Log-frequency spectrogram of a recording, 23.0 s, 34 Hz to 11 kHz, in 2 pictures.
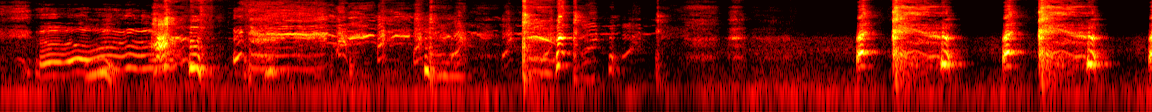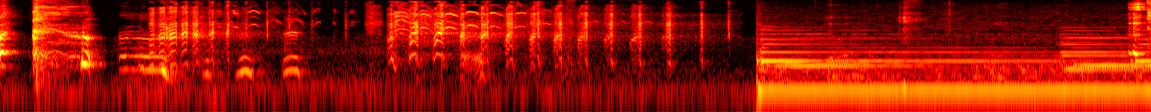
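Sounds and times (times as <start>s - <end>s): person coughing and sneezing: 1.6s - 2.5s, 4.2s - 6.8s, 8.6s - 12.6s, 22.8s - 23.0s
laughter: 1.6s - 6.6s, 12.9s - 19.0s.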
